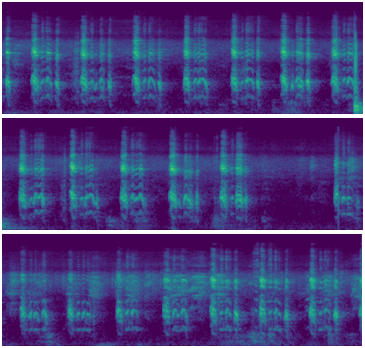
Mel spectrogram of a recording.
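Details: Steady run of loud chuck-chuck notes from a Chukar partridge, roughly two each second, with a short pause midway and a sharp click before the rhythmic calling resumes.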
